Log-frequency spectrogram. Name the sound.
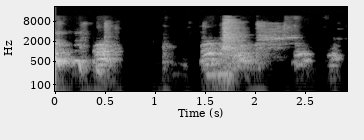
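dog barking outside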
